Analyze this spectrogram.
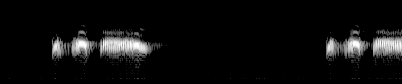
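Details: Decoy spotted dove giving its brisk "thúc sung" calling: two deep coo phrases, each a short double note followed by a sustained vibrating coo, about three seconds apart, nothing else audible.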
